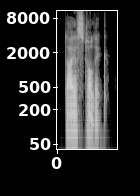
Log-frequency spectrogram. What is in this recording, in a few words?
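"diastolic", British English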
